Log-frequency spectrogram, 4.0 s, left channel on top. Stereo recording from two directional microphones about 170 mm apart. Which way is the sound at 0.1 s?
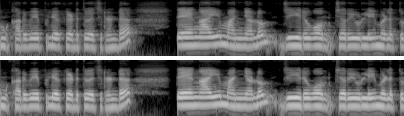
20° right (ahead or behind).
